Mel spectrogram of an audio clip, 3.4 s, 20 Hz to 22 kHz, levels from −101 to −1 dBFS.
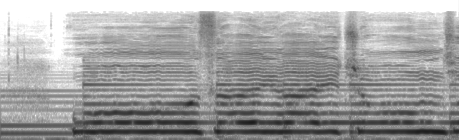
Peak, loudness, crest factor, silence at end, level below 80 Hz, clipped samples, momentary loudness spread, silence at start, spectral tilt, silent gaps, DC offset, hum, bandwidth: -6 dBFS; -19 LUFS; 12 dB; 0 s; -46 dBFS; under 0.1%; 6 LU; 0 s; -4.5 dB/octave; none; under 0.1%; none; 15 kHz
